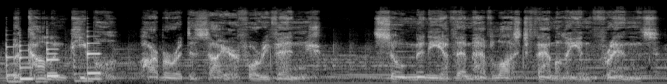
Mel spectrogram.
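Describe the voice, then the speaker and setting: A man's voice: sits low, expressive, moderate pace, loud music behind the voice. An actor playing a stern, cold government enforcer in a game, his voice run through a robotic, metallic filter, speaking in a formal, commanding way. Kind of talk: game cutscene voice acting.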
